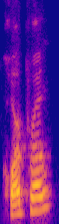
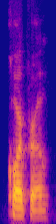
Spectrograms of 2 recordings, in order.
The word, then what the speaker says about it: QORPO: The only one that I do have a little bit of is I think it's pronounced Corpro, QORPO.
